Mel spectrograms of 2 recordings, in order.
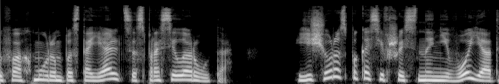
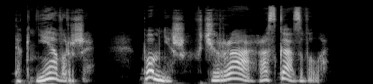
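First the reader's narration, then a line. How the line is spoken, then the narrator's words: Quiet reply. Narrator (Russian): Рута так же тихо ответила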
